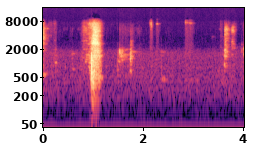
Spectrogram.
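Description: A single short, sharp burst of breath from a person about a second in, followed by a few faint small sounds.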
